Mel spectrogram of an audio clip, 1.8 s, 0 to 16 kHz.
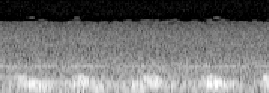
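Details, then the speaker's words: Hands-on obstetric Doppler of the fetal middle cerebral artery, sampled just behind the greater wing of the sphenoid; rhythmic pulses at about 150/min with near-silent diastole. This normal high-resistance pattern is the opposite of the umbilical artery. "النورمال بتاعنا انه عكس الامبليكال بالظبط. يعني ايه عكس الامبليكال؟ تمام، يعني تقريبا نو داستول،"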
